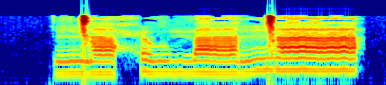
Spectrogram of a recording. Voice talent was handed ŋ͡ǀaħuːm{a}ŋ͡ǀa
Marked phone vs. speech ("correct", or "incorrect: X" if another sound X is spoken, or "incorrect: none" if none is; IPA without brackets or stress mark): incorrect: aː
